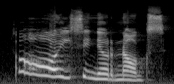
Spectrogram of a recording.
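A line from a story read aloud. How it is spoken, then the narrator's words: Exclaiming. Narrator (Italian): esclamò Arturo Gride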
